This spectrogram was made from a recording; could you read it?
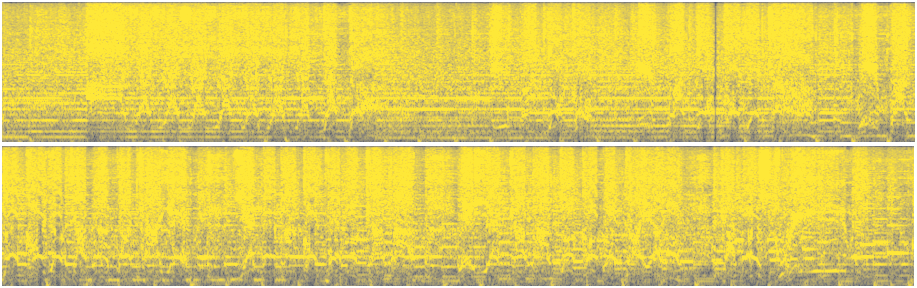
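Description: A loud crowd of voices shouts, whoops and yells together continuously during a sermon, a dense, reverberant roar of many people with no quiet breaks.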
